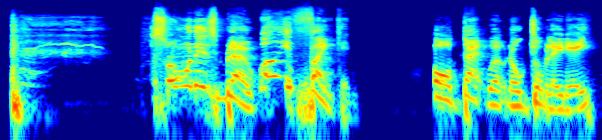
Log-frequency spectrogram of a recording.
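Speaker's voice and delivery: high-pitched, hammed-up British accent; mock English accent. Podcast guest ridicules the accent killing him, hammed-up English accent. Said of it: "I'm just this accent".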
